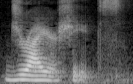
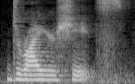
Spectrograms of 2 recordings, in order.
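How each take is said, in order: No difference in how they are said.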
